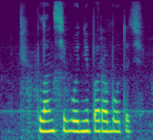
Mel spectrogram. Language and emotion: Russian, neutral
